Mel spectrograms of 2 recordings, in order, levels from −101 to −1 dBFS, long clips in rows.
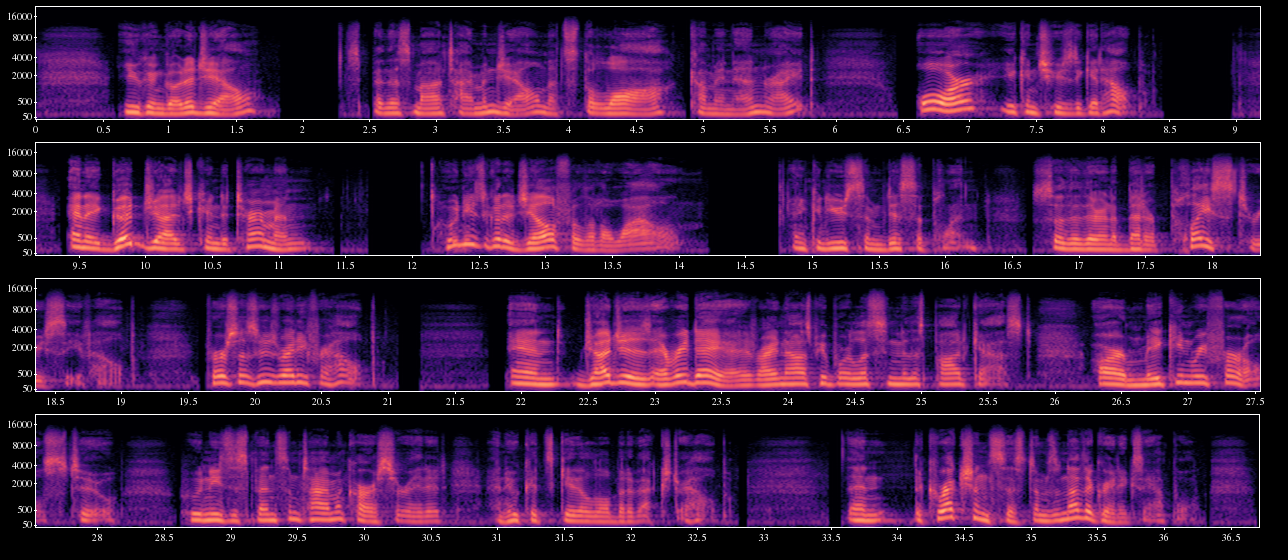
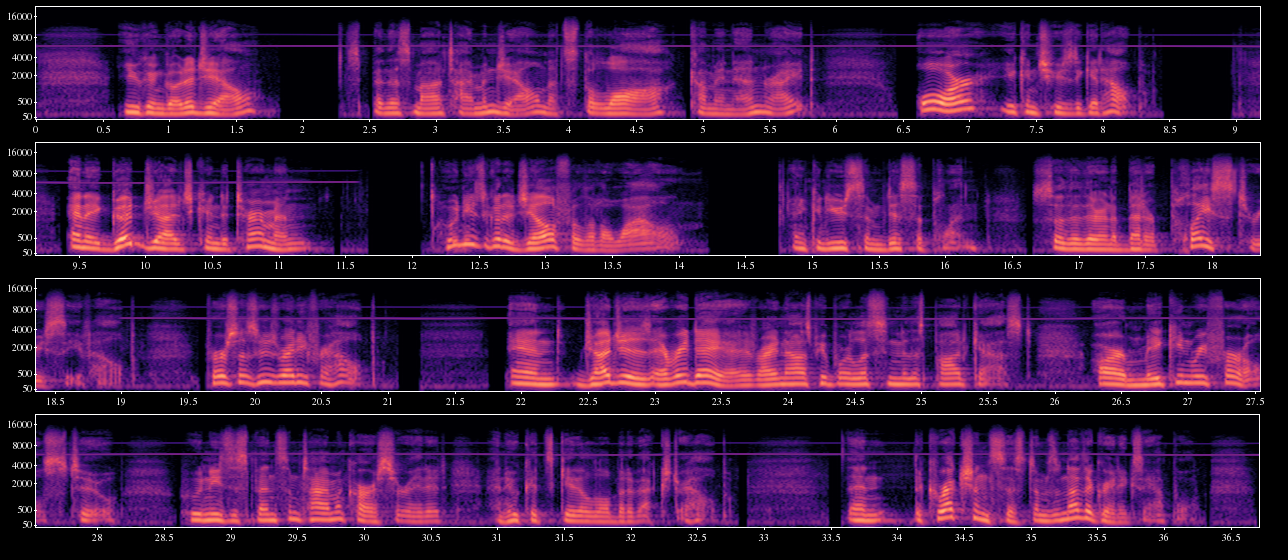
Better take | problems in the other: first | high-pitched whine; faint; until 12 s and from 19 s on; 6 kHz, 30 dB below the speech

